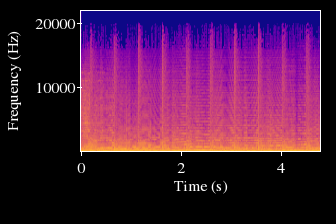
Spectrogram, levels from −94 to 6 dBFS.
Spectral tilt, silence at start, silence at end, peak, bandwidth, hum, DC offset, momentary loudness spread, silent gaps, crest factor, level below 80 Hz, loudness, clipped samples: -6 dB/octave; 0 s; 0 s; 0 dBFS; 16.5 kHz; none; under 0.1%; 1 LU; none; 10 dB; -14 dBFS; -13 LUFS; under 0.1%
